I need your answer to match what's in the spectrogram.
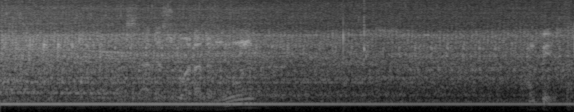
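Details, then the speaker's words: Suzuki APV Mega Carry idling: steady humming drone from the throttle body/air filter hose; suspected dirty, sticking ISC sensor from lack of tune-up, to be cleaned; cause suspected, not confirmed. "Nah itu biasanya terjadi karena sensor ISC yang kotor nah ini jarang sekali tune up kayaknya ya sampai kotor kayak gini"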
